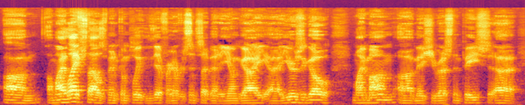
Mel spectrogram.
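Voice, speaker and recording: Male, 60s, lowish voice, hesitant personal trainer talking informally, recorded in an echoey room. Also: little pitch movement. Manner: halting, hesitant delivery with frequent pauses. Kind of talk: informal advice talk about his own training. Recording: roomy, echoing room sound.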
